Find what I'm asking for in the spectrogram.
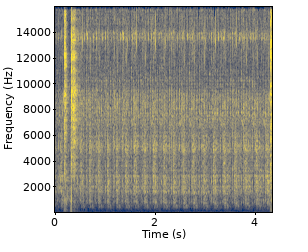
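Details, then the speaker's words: Model Farm Boy hit-and-miss engine (Jerry Howell design), first run after Viton O-ring fitted, governor cycling about 570–650 rpm: quick, crisp ticking, steady, no missed beats or rattles. Running cleanly; owner thinks governor spring could be slightly lighter. "hey happy with that that could could probably do with them slightly um less heavier spring it's certainly running well"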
